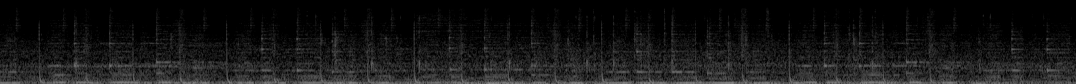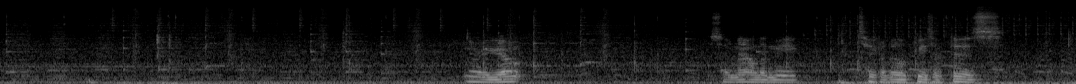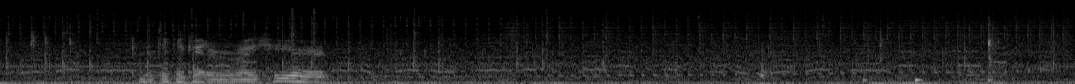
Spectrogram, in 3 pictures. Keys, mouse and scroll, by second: 4.0 z, 4.0 a, 9.8 c, 12.4 x, 21.5 z, 21.9 z, 23.5 shift+d, 30.3 z, 31.5 Tab.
